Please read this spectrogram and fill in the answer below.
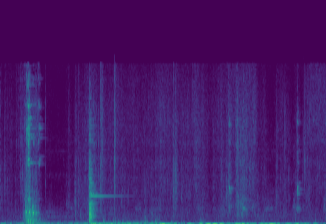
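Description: Metal hammock-stand pole being pulled out of its cardboard box: two knocks and clinks of metal, the second ringing briefly about a second in, then scattered small clicks and taps as it is handled.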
